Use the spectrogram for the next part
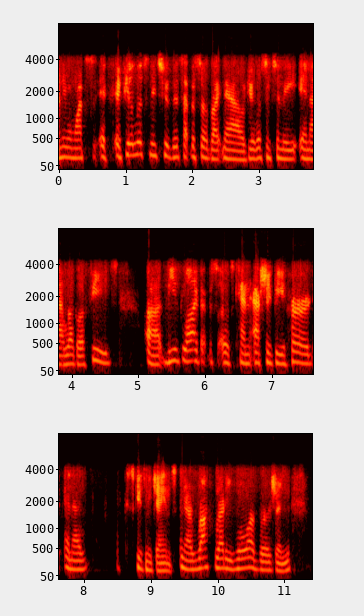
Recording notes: Live Roundtable Episode. Recorded live on the net via TalkShoe.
